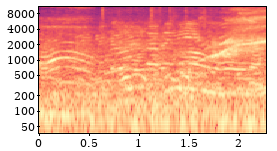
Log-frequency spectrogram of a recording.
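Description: Children's voices and the chatter of people at a zoo exhibit, with several voices overlapping. Near the end a child's voice rises into a high-pitched call.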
